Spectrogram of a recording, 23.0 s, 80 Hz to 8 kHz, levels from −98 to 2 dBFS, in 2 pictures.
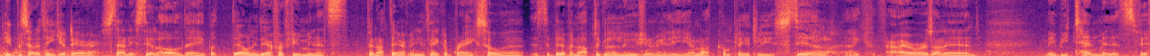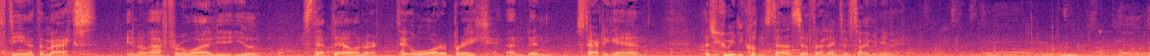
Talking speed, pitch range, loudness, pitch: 215 wpm, 85-100 Hz, -19 LUFS, 90 Hz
